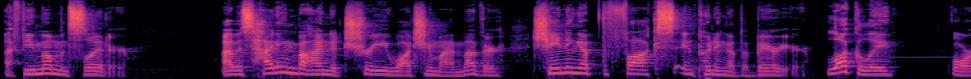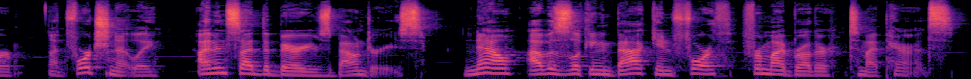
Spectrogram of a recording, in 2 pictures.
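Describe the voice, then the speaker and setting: A man reading fan fiction as a dramatic first-person narrator, with halting pauses and background music. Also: on the high side, expressive, fairly bright tone. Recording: music behind the voice.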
